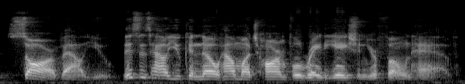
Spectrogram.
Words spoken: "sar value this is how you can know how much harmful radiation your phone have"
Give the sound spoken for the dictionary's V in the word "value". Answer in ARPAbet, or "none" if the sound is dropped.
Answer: V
